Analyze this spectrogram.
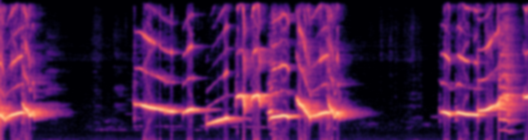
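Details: Kacer, the oriental magpie-robin, in loud 'ngeplong gacor' song meant to stir other magpie-robins into singing. Three bursts of bright, fast whistles with sharp upward and downward slurs, separated by brief silences.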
